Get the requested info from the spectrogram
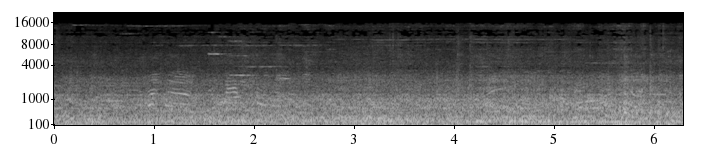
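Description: Busy city street ambience: a steady wash of road traffic with people talking in the crowd.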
